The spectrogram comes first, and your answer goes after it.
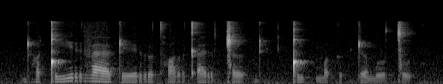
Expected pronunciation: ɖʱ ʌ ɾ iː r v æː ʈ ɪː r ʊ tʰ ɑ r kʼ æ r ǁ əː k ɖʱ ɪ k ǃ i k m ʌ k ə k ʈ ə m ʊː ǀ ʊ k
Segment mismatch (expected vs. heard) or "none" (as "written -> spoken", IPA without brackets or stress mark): ɾ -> ǃ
